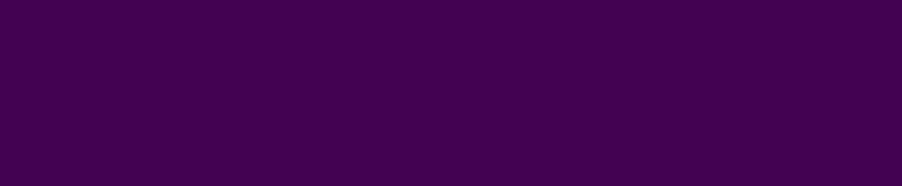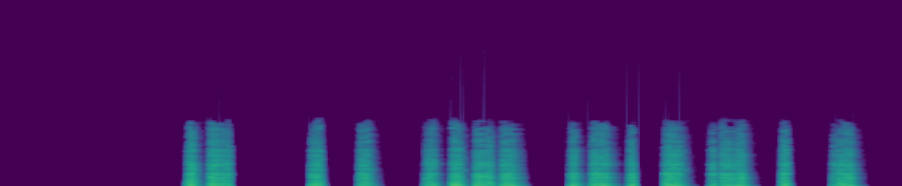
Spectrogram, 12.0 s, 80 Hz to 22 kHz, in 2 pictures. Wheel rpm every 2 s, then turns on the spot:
0, 0, 0, 0, 0, 0.
none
